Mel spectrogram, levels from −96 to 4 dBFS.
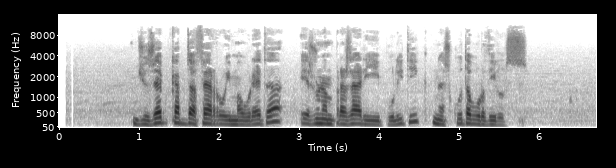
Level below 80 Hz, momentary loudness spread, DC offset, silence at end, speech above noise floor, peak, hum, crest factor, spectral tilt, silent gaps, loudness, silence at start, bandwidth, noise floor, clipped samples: -70 dBFS; 11 LU; under 0.1%; 0.9 s; 33 dB; -4 dBFS; none; 18 dB; -6 dB/octave; none; -23 LUFS; 0.9 s; 11 kHz; -56 dBFS; under 0.1%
